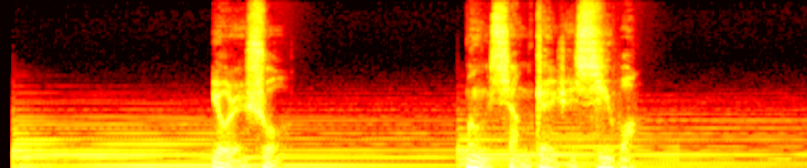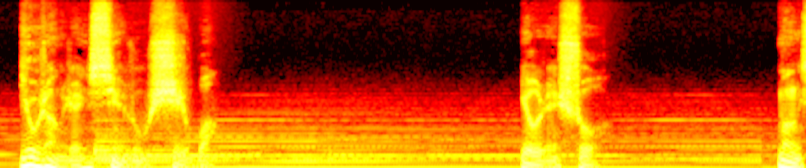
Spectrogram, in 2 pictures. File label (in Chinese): 男 走心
